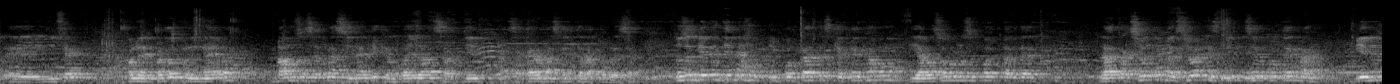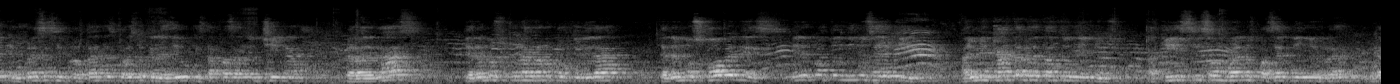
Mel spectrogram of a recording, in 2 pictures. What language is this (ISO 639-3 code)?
spa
